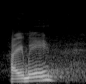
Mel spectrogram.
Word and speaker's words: Jaime: Jaime, thank you very much for being here. His is the correct pronunciation. I'm Jamie Ho, the editor of the Straits Times. My name spelled the same, but pronounced wrongly.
